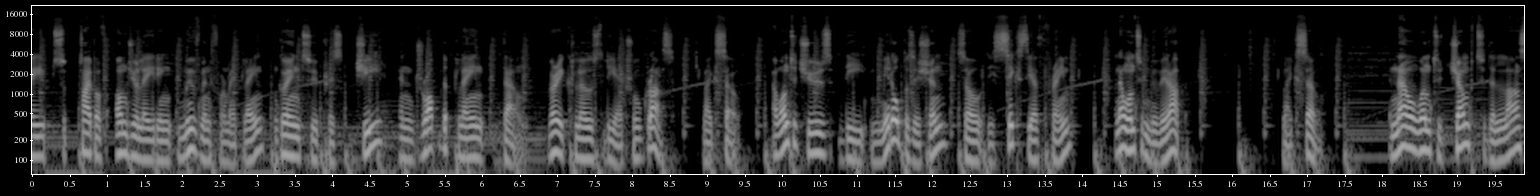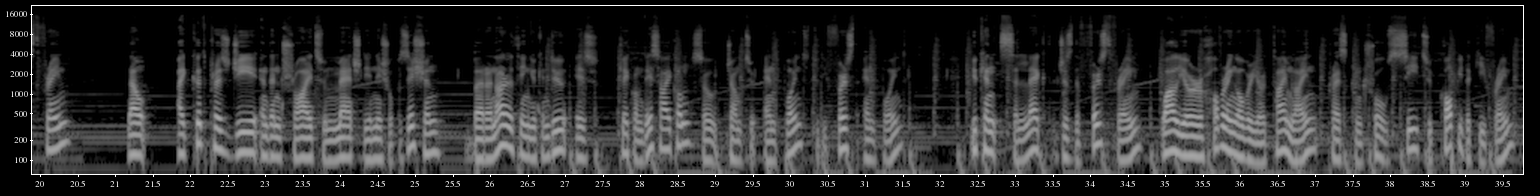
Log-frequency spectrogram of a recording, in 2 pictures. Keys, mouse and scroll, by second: 3.2 shift+middle click, 6.2 g, 9.8 middle click, 9.8 scroll down 2, 10.0 shift+middle click, 10.6 middle click, 11.7 KP_1, 14.4 click, 14.9 shift+middle click, 16.2 g, 20.8 click, 23.4 g, 30.8 click, 33.8 click, 33.9 right click.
